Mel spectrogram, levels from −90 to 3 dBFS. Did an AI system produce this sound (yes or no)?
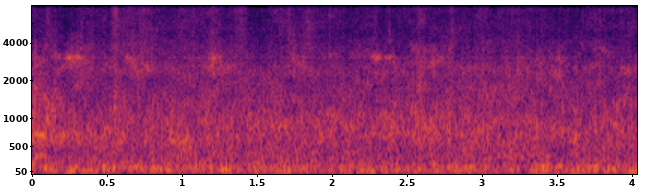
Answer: yes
